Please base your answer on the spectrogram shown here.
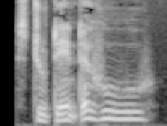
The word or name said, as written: studenterhue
